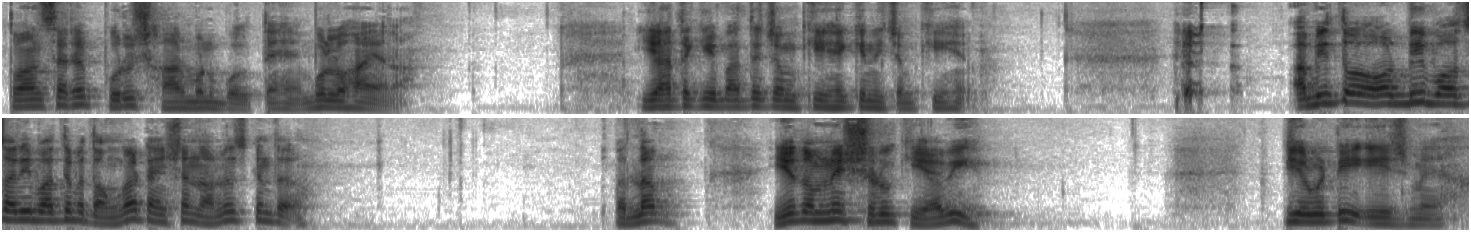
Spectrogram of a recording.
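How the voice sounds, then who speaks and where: A man's voice: mid-range voice, lively intonation, normal speed, pauses often, darkish tone. A young adult man giving a science lecture to students, repeating each question and answering it himself, calling the students "beta". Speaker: teacher. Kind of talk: classroom lecture.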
